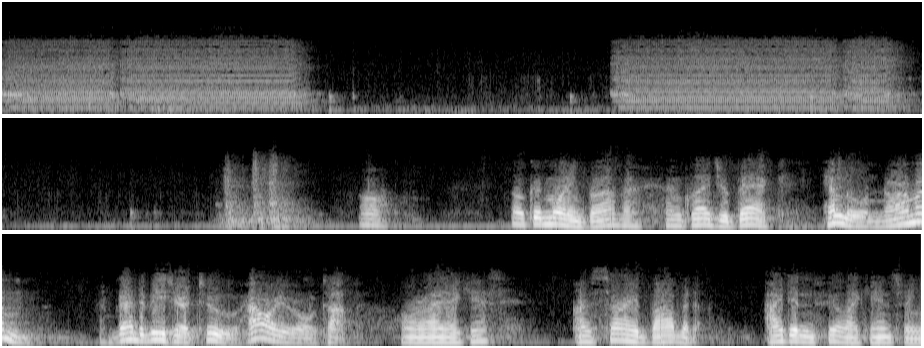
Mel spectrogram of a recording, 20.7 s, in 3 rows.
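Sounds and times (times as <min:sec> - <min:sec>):
front door opening: 0:08.5 - 0:09.4
speech: 0:10.8 - 0:20.6.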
